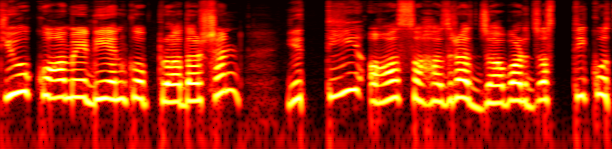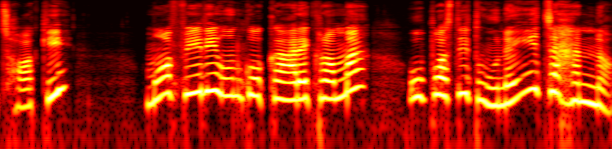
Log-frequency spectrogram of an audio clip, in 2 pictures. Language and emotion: Nepali, disgusted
